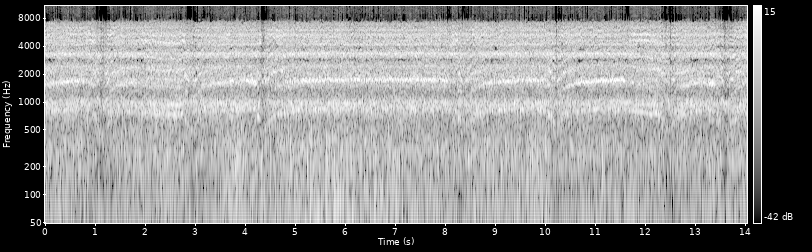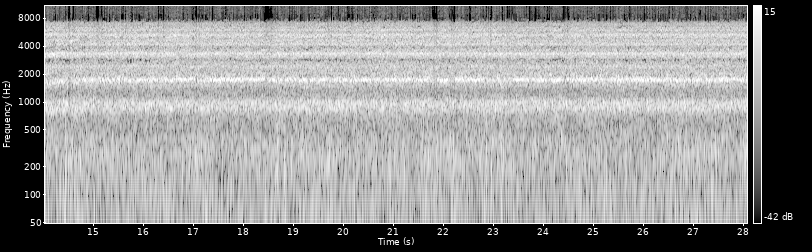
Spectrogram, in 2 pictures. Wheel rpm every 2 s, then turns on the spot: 190, 200, 210, 230, 210, 200, 180, 220, 230, 230, 230, 230, 230, 230.
none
